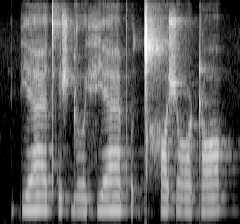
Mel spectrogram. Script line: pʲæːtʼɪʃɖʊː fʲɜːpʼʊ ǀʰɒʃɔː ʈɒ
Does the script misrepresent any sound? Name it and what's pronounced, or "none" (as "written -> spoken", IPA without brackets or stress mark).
ɜː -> æː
